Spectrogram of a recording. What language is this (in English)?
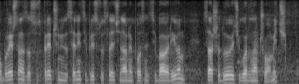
Serbian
